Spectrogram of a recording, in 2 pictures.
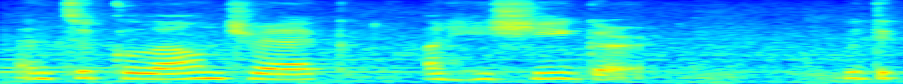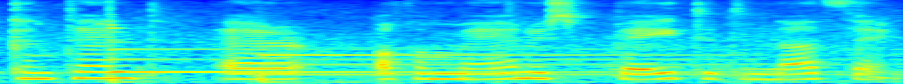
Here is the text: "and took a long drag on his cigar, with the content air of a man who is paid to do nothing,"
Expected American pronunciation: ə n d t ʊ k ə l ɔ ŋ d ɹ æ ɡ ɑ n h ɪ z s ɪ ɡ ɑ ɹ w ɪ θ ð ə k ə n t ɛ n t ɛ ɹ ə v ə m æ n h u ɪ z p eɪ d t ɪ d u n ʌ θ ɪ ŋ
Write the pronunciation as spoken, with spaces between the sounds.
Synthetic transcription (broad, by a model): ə n t ʊ k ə l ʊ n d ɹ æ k ɑ n h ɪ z ʃ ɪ ɡ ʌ ɹ w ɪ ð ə k ə n t ɛ n t ɛ ɹ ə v ə m æ n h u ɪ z p eɪ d t ɪ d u n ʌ θ ɪ ŋ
